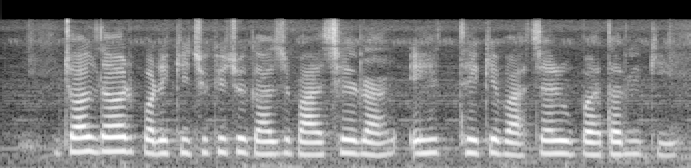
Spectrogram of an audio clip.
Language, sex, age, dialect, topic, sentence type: Bengali, female, 18-24, Rajbangshi, agriculture, question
